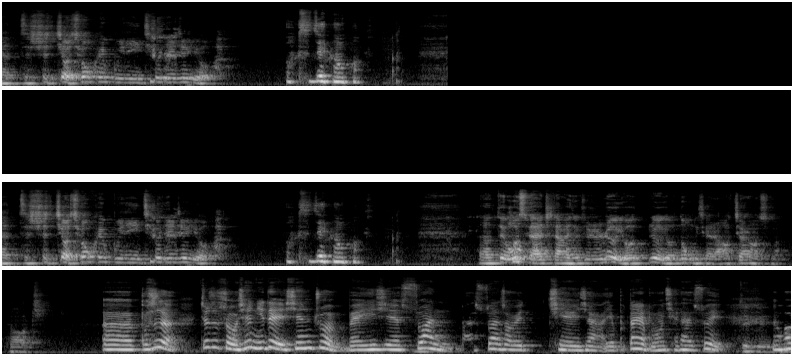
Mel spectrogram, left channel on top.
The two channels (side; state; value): left; drops out; at 4.5 s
